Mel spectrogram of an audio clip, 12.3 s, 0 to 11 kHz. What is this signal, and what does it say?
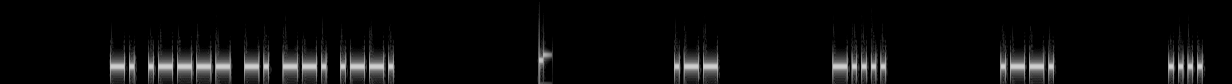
Morse code, heard as a keyed tone, about 25 wpm, spaced as for 12 wpm, 700 Hz. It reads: N1NGP W6PH
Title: USA Call Signs - 8x Character Spacing - 25wpm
